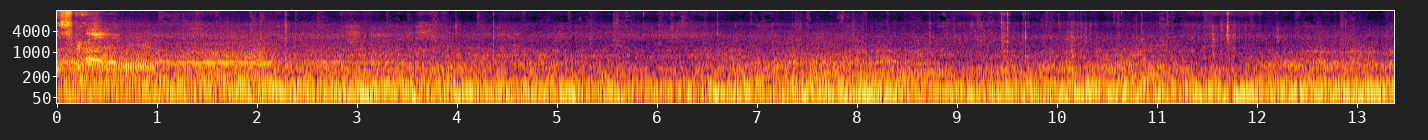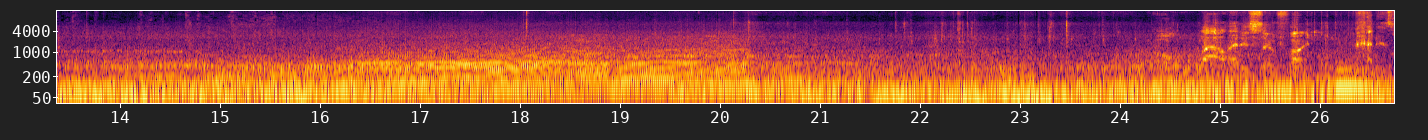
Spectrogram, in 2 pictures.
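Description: A BMW M5 Competition laps the VIR Patriot Course, its engine droning loud and continuous inside the cabin, rising and falling through gear changes, with people talking over it throughout.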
